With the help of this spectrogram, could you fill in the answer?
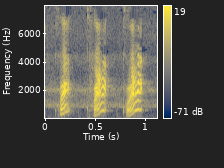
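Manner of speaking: high, bright quacking duck; duck quacks. A narrator's reading. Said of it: "flap his wings and call".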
